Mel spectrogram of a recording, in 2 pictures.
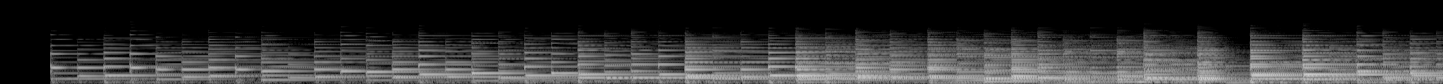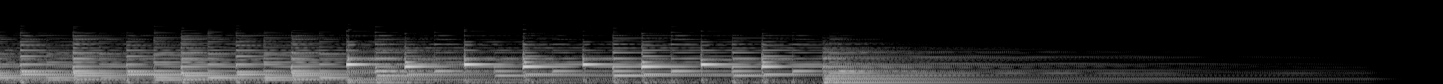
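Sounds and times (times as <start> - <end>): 
sampled Steinway piano: 0.5 - 28.3.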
